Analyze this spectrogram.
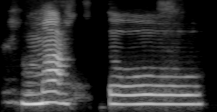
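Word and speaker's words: مختوم: So make sure you can hear the meme sound at the end as well.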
